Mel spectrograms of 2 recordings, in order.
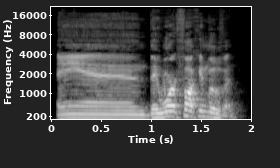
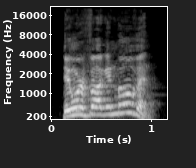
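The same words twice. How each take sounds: First: Said in the usual way. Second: Higher and louder exasperated repeat. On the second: Real, not acted. Repeating that spectators wouldn't move, exasperated and louder. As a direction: hammer the point home in frustration.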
